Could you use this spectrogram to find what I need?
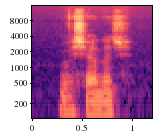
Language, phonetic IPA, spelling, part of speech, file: Polish, [vɨˈɕadat͡ɕ], wysiadać, verb, LL-Q809 (pol)-wysiadać.wav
